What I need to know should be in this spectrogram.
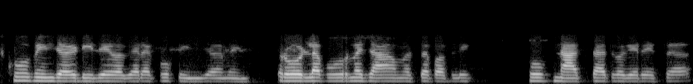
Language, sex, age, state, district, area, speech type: Marathi, male, 18-30, Maharashtra, Ratnagiri, urban, conversation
